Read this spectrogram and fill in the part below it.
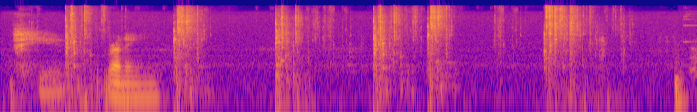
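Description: A sword strikes a creature with quick hits.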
